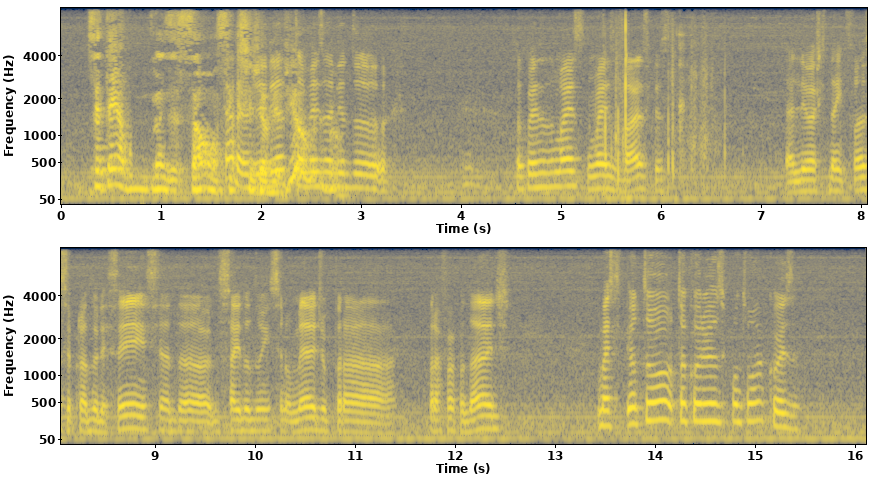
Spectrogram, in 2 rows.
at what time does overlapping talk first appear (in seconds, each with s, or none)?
1.6 s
